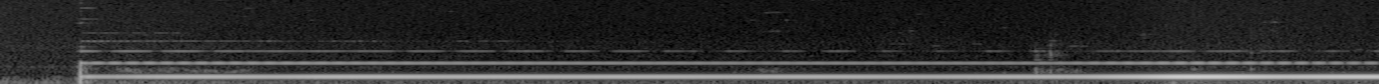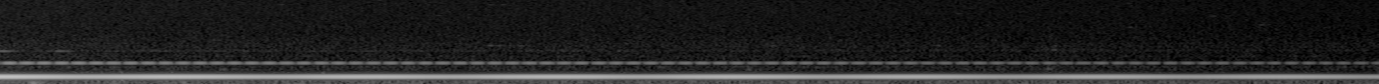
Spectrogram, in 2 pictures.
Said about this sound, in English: And then see if you can focus on the sound of the bell.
